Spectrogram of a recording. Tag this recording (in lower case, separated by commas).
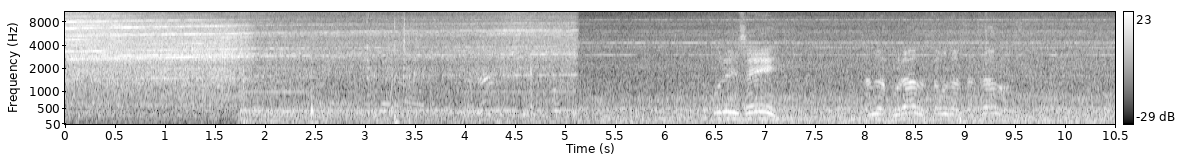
airplane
